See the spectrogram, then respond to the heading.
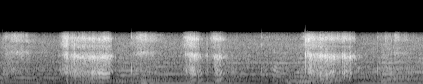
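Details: Person snoring: rough, rattling snores in short bursts about every two and a half seconds over a steady background hum.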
